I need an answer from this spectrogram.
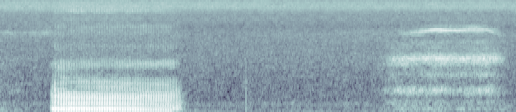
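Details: Waffle, a Pekingese, snores during a nap: one loud, harmonic, rattling snore lasting over a second, then a softer, higher breathy exhale near the end.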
